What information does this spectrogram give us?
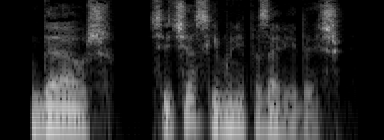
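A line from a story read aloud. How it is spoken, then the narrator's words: Inward sigh. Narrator (Russian): вздохнул я про себя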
